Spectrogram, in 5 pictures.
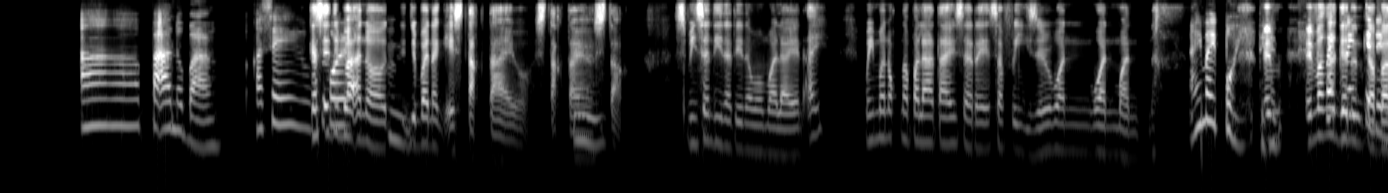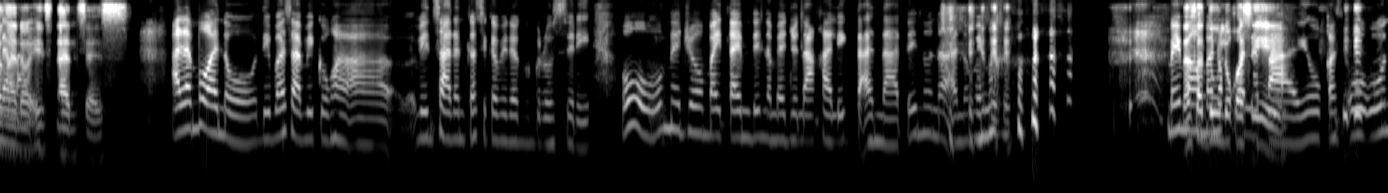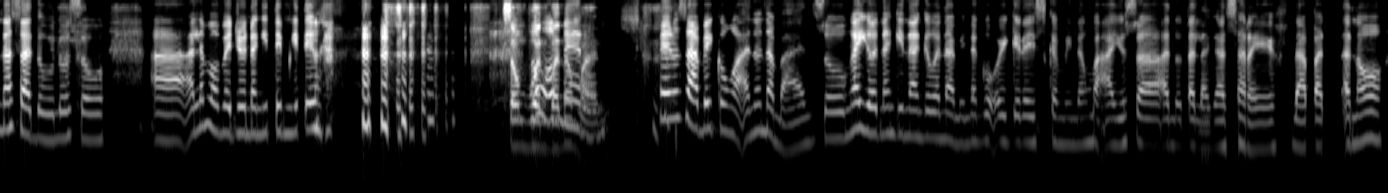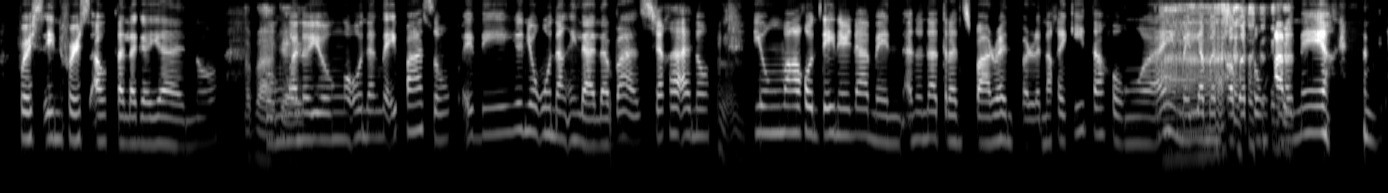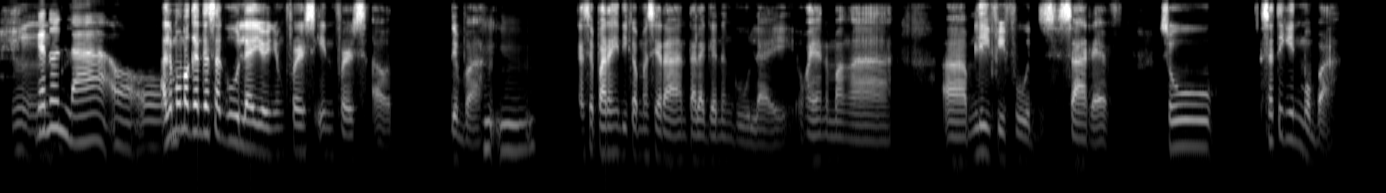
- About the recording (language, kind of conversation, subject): Filipino, podcast, Paano ka nakakatipid para hindi maubos ang badyet sa masustansiyang pagkain?
- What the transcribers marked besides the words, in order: tapping; laughing while speaking: "point din"; laughing while speaking: "na"; giggle; laughing while speaking: "may mga"; laugh; giggle; laugh; chuckle; laugh; laughing while speaking: "ganun"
